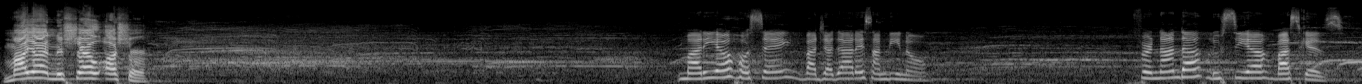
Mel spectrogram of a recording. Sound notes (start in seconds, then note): 2.0 audience applauding; 9.5 audience applauding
